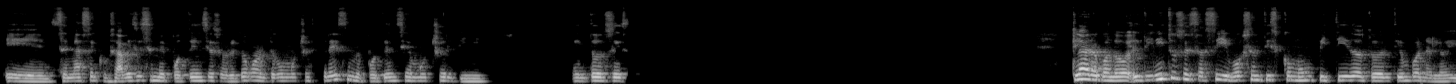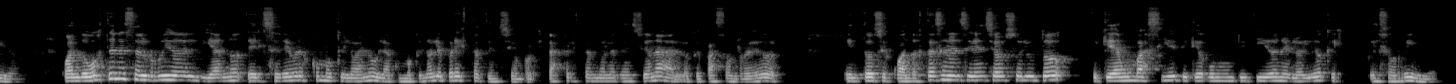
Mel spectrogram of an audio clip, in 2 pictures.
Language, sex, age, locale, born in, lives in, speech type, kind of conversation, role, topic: Spanish, female, 50-54, es-US, Argentina, United States, conversation, unstructured, none, ¿Cómo te aseguras de dormir lo suficiente cada noche?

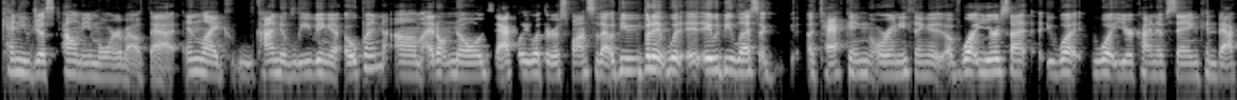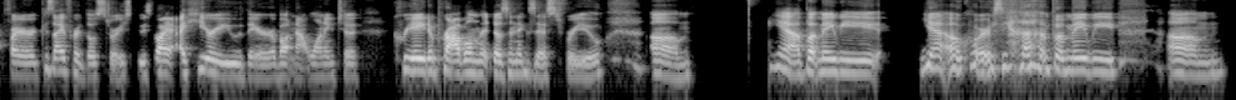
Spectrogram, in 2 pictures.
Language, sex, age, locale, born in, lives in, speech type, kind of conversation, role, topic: English, female, 35-39, en-US, United States, United States, conversation, advice, advisor, How do I talk to my manager about discovering a co-worker earns more than I do?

